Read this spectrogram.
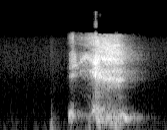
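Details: A female, possibly reacting to spring, gives a brief catch of breath and then one powerful, wet, hissing sneeze; a single sneeze.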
